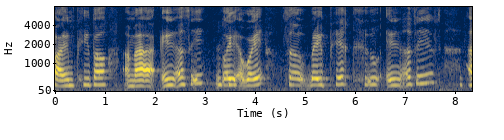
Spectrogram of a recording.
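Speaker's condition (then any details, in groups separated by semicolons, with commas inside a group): Cerebral palsy; diagnosed around age one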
